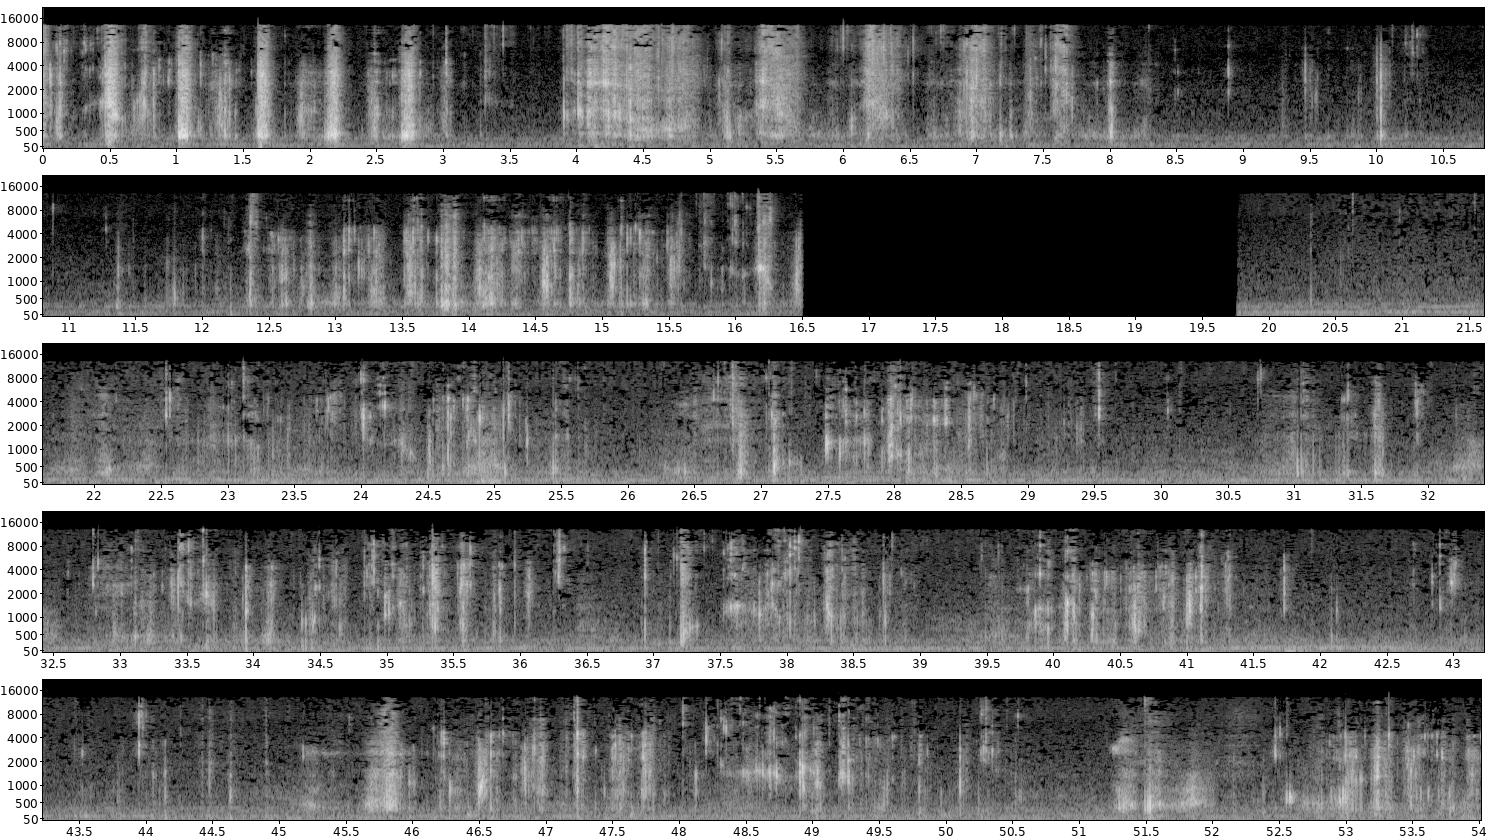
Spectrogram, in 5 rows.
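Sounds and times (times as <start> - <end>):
wet chewing and mouth sounds: 20.3 - 54.0.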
